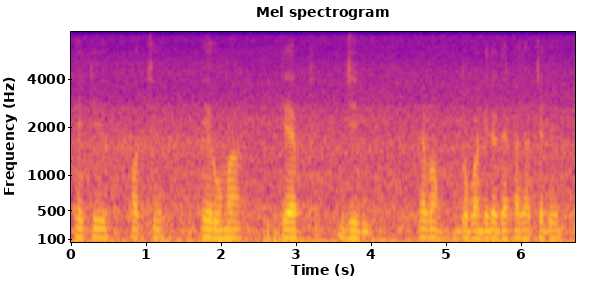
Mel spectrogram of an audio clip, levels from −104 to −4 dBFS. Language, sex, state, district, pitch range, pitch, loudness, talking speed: Bengali, male, Tripura, West Tripura, 105-115 Hz, 115 Hz, -19 LUFS, 90 wpm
